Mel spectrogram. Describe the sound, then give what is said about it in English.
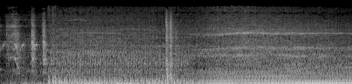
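A Harley-Davidson Street 750 motorcycle engine cranks and fires up, then settles into a steady, low exhaust rumble that swells slightly partway through, with no talking. “Now listen to the Street 750.”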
